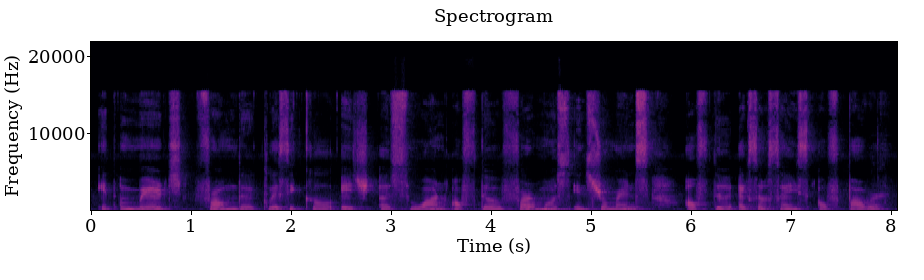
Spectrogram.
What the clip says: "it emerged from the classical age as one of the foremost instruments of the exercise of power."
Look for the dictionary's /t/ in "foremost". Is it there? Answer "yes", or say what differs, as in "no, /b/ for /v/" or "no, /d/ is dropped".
no, /t/ is dropped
